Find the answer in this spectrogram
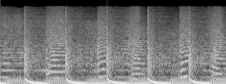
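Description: Electronic dance music from a Hands Up / techno DJ mix: a steady four-on-the-floor kick drum a little over twice a second, a bass line between the kicks, and a synth melody on top, with no vocals.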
